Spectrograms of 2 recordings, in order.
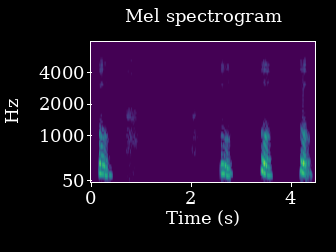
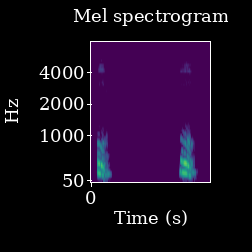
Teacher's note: you should emphasize the clear H sound at the beginning. So who, that's the H sound, right? Like you are blowing out air. So and then you add oo sound, oo, and then you blend them naturally.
